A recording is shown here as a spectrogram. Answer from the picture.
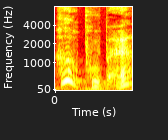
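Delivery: high cartoon voice. Asked to do Tigger's voice, the speaker gives it a try: Tigger voice. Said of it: "Could you do the Tigger Tigger voice?".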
